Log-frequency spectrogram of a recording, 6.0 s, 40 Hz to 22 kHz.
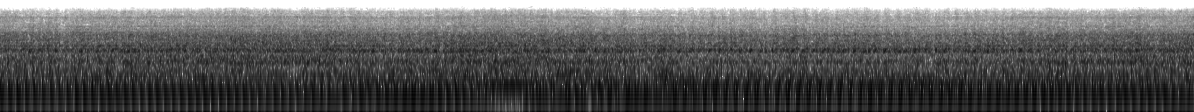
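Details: Honda Vario 110 single-cylinder scooter that stalled after about 100 m, oil empty; after oil change and coolant refill: steady, even buzzing idle with no stalling, hunting or missed beats.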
